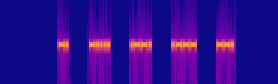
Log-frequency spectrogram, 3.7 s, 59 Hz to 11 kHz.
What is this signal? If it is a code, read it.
Morse code, heard as a keyed tone, about 46 wpm, spaced as for 23 wpm, 700 Hz. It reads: N6PJG
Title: USA Call Signs - 5 Characters - 4x Character Spacing - 50wpm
